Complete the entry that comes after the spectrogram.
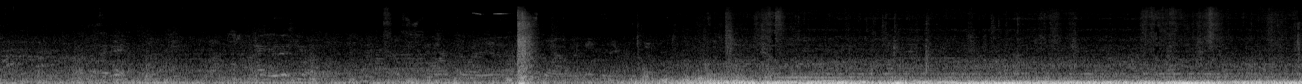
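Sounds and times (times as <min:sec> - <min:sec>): voices: 0:00.0 - 0:13.0
train cabin rumble: 0:00.7 - 0:13.0.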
